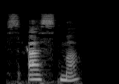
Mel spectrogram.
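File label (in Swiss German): "asthma", Alsatian, Bas-Rhin; medecine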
